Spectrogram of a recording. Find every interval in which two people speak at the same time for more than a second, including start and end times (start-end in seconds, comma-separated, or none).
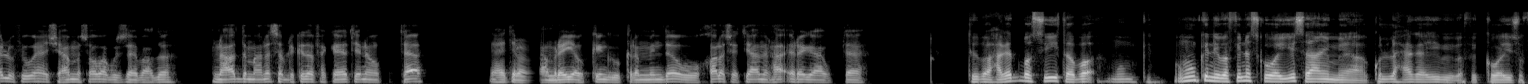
none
